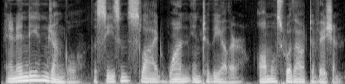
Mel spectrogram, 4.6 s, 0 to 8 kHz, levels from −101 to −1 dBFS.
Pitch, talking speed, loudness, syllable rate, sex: 95 Hz, 185 wpm, -18 LUFS, 6.0 syllables/s, male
